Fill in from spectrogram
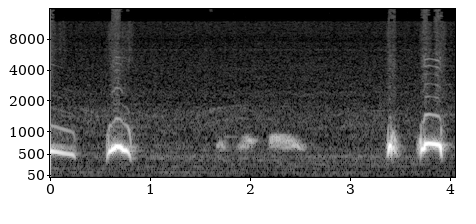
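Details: Fragments of spotted dove cooing, in the 'thổ pha đồng' style for luring wild doves: the tail of a falling coo and an arched coo, faint murmurs, then a clipped note and another arched coo.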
